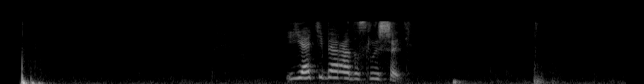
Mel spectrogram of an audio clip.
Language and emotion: Russian, positive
